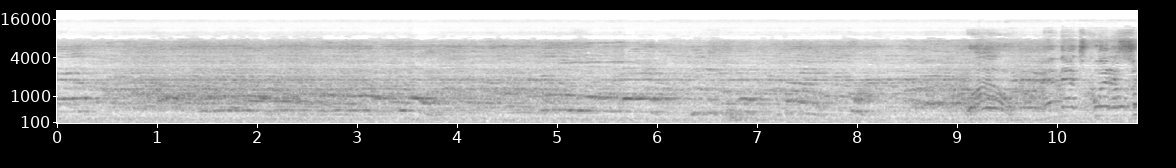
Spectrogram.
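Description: A woman's voice over an arena public-address microphone, too indistinct to make out, with crowd noise behind it.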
